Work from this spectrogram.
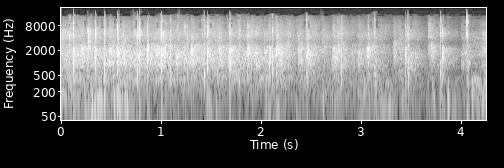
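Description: Steady applause from a crowd, dense overlapping claps at even loudness throughout.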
